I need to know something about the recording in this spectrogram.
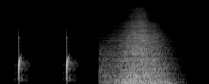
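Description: Logo-intro sound effects: two short pops about half a second apart, then a whoosh that swells and fades over most of a second.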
